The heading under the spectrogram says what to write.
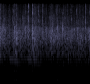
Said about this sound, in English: Amen. Yeah, give the Lord a clap. Absolutely.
